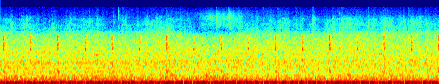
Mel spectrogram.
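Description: Steady low hum of a vehicle driving on a rain-wet road, heard from inside the cabin, with the indicator relay ticking evenly about three times a second.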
